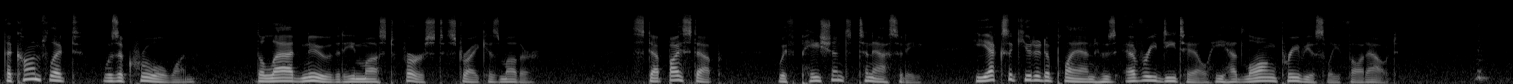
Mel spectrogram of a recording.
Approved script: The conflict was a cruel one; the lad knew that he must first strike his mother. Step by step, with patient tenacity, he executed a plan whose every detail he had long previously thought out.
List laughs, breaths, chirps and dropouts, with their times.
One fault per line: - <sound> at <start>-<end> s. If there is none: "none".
- whoosh at 14.7-14.9 s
